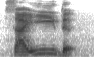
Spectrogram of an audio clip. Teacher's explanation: अब किसी का नाम सईद हो तो इसको सैड नहीं पढ़ना है, SAID सैड होता है इंग्लिश में, सैड नहीं पढ़ना है, क्योंकि त्रेमा लगा हुआ है आई के ऊपर। आ का साउंड अलग, ई का साउंड अलग।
